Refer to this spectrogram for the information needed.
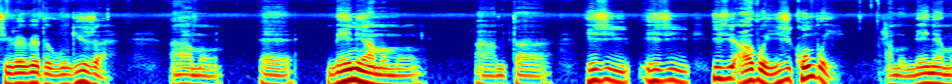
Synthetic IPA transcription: siɾeβedoβuŋɡiuzaː | mo | e | meniamamo | amta | iziiziː | ziaβojizikomboj | amomeniama

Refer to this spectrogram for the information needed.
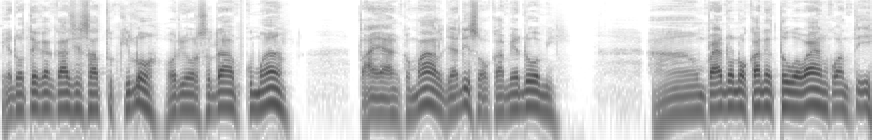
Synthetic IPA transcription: mɛ̰dot̪ɛkaŋkasihsat̪ukiloɔ̰ɾiŋɔrsədap̚kuman | t̪a̰jaŋkəmald͡ʒadisokamedomi | mpajadonɔkanet̪əuwawaɛnkuant̪i

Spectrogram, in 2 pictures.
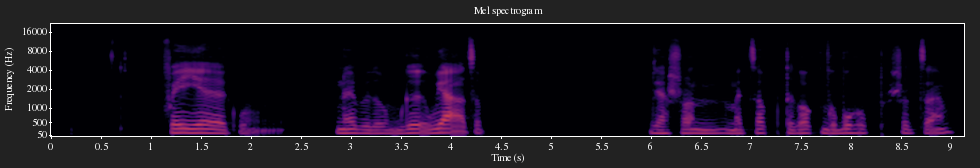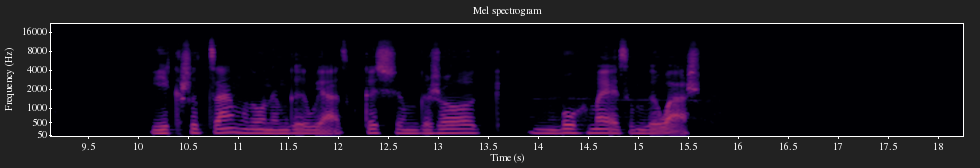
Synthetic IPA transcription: hwejɨko̰ | nebʲd̪unmɡɨwja̰t͡sɨp̚ | jaʂonmet͡sok̚t̪ɨɡokmɡubuɦɨpʂɨt͡sa̰m | jɨkʂɨt͡samhad̪unemɡɨwja̰t͡sɨ̥p̚kɨʂɨmkɨʂ̬okʲ | mbuhmet͡sɨmɡɨwa̰ʂp

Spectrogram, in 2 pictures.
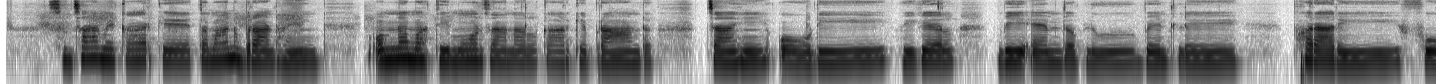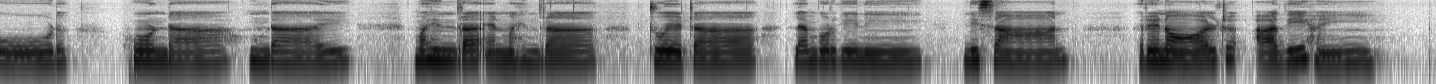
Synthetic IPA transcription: sənsaɾmekaɾket̪əmanbɾãɳɖɦəɪ | o̰mnaməɦt̪imoɾd͡ʒanəlkaɾkebɾaɳɖt͡ʃaɦĩoɖiɦuiɡelbiemɖəbljubẽɳʈʰle | pʰəɾaɾipʰoɖ | hoɳɖahũɳɖaj | məɦĩnd̪ɾaʔɛ̃ɳɖməɦĩnd̪ɾa | ʈoeʈa | lɛmboɾɡini | nisan | ɾenalʈad̪iɦə̃ɪ

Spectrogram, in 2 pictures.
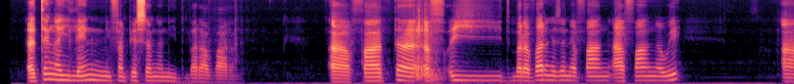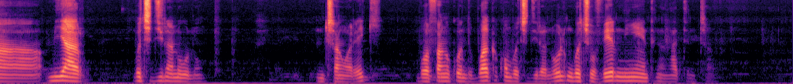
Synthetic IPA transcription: ət̪eŋəileŋinifampjasaŋəniid̪imbaɾavaɾaŋə | afat̪afid̪imbaɾavaɾaŋəzanafaŋafaŋəwe | amiaɾu̥ | mbot͡sid̪iɾanolu | niʈ͡ʂaŋaɾekʲi̥mboafaŋəkond̪iboakəkuambot͡ʃid̪iɾanolubot͡soveɾinient̪iŋaŋat̪iniʈ͡ʂaŋ

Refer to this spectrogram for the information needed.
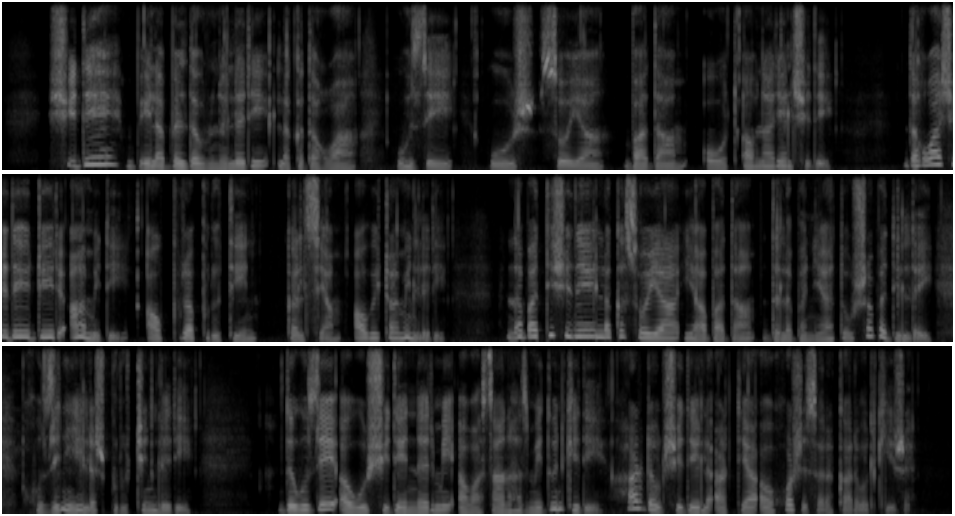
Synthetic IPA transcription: ʃɪd̪ebelɑbɪld̪awɾunalaɾiləkad̪əɣwɑuzeuʒsojɑ | bɑd̪ɑmoʈʰawnɑɾjɑlʃid̪ḛ | d̪əɣwɑʃɪd̪eɖeɾʔɑmed̪ḭawpuɾapɾut̪in | kalsja̰mawːiʈɑminla̰ɾi | nabat̪iʃid̪eləkasojɑjɑba̰d̪ɑ̰md̪əlabanijɑt̪oʂəbad̪ild̪a̰jxozinijeləʂpɾuʈinlaɾḭ | d̪əuzeʔawuʃid̪enaɾmiʔawɑsɑnɦazmed̪uŋkid̪ḭhaɾɖawlʃid̪ela̰ʔaɾt̪jɑʔawxwaʂesa̰ɾakɑ̰ɾa̰wə̰lkʰḛʐḭ

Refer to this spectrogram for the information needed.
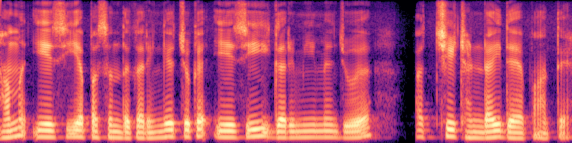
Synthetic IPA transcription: ɦəmeːsijapəsə̃nd̪kəɾẽːŋɡet͡ʃõːkeʔeːsiɡəɾmimẽd͡ʒo̰ːɛ̰ | ɐtːʃʰiʈʰəɳɖaːid̪eːpã̰ːt̪eɛ̰

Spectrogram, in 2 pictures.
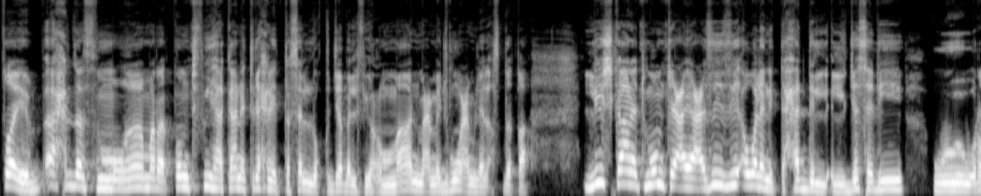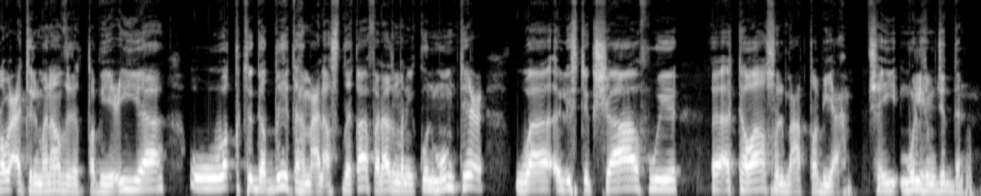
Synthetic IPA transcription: t̪ˤɑjːɪbʔaħd̪aθmʊɣaːmɑɾˤɑqʊmt̪fiːhakaːnat̪ɾɪħlat̪ːasalːʊqd͡ʒabalfiʕʊ̰mːaːnmaʕmad͡ʒmuːʕamɪnɪlʔɑ̰sˤd̪ɪqɑ̰ːʔ | leːʃkaːnat̪mʊmt̪ɪʕajaʕaziːziʔawːalanɪt̪ːaħad̪ːild͡ʒasad̪i | wɾˤɑwʕalmanɑːðˤɨɾɨt̪ˤːɑbiːʕɪjːa | wwaɡt̪ɡɑd̪ˤːiːt̪hamaʕalʔɑsˤd̪ɪqɑːʔfalaːzɪmanjakuːnmʊmt̪ɪʕ | wɪɪlʔɪst̪ɪkʃaːfwɪ | t̪ːawɑːsˤʊlma̰ʕɑt̪ˤːɑbiːʕa̰ | ʃeːmʊlhɪmd͡ʒɪd̪ːan

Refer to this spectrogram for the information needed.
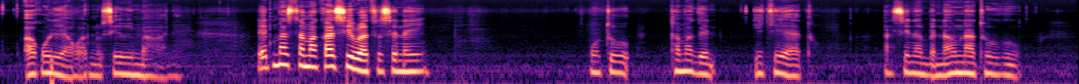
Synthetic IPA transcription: akoliawa̰tnusewimbaɡanen | etmastamakasiɾatusenaj | otu | tʰamaɡen | ikʰeatu̥ | asinabenawnatʰuɡu

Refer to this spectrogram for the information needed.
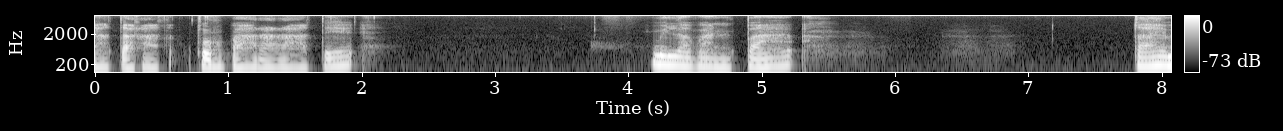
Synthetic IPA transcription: aaatuɾpaɾaɾate̞ | milaβanpa | tae

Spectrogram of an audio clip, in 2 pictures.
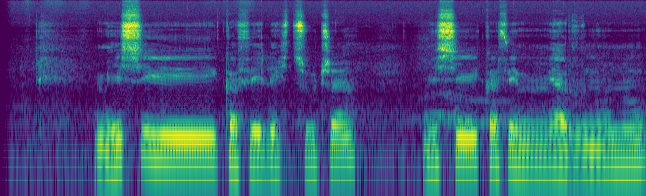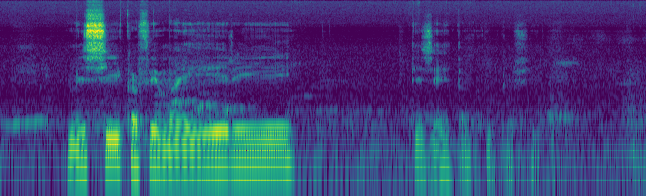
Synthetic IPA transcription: misi | kafelehit͡suʈ͡ʂə | misikafemiaɾununu | misikafemaeɾi | d̪̥eza̰et̪a̰ŋkunikafḛli̥

